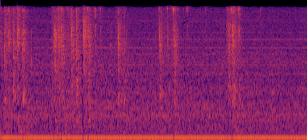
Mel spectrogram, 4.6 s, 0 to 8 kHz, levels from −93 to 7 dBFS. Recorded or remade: recorded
